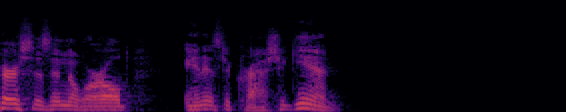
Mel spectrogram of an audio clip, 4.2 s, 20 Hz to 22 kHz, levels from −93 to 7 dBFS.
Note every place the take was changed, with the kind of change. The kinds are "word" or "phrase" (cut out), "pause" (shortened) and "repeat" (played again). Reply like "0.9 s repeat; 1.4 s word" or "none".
1.6 s word

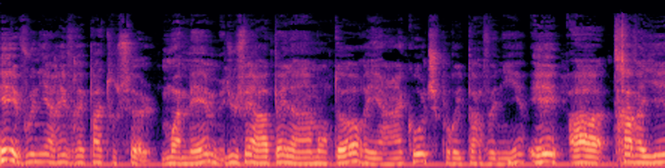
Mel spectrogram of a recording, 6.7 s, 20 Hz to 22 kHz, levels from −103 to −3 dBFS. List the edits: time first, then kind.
2.2 s word; 5.7 s word

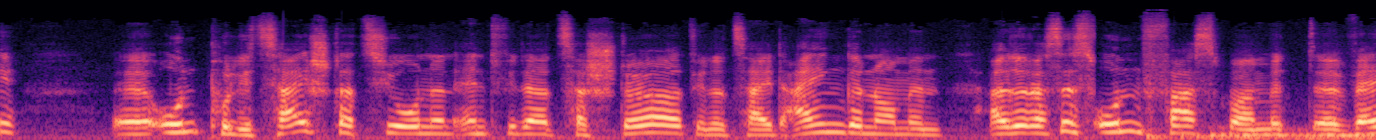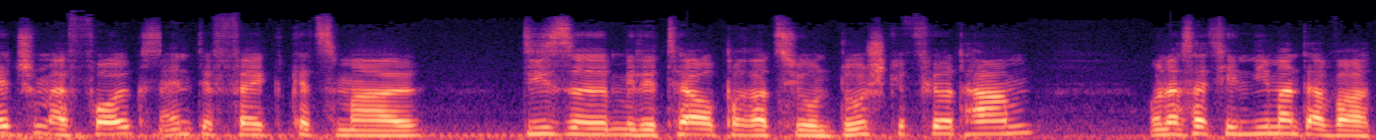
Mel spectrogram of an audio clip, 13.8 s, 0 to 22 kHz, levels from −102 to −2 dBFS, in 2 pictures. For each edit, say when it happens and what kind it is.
2.3 s word; 3.4 s phrase; 4.8 s pause; 5.5 s word; 7.7 s word; 8.3 s phrase

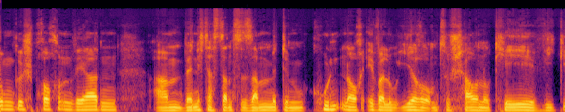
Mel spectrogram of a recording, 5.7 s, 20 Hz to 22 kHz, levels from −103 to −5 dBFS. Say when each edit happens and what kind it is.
3.1 s pause

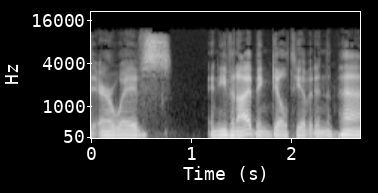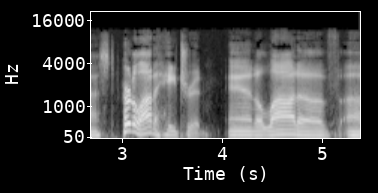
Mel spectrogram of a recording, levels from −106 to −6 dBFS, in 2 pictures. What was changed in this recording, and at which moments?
3.0 s pause

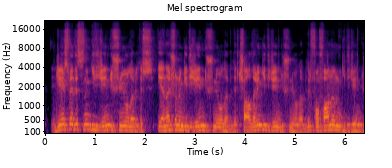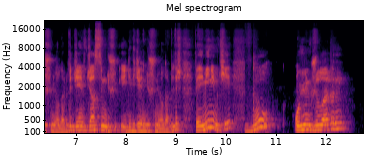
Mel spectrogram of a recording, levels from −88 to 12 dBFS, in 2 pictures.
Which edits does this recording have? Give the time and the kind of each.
none

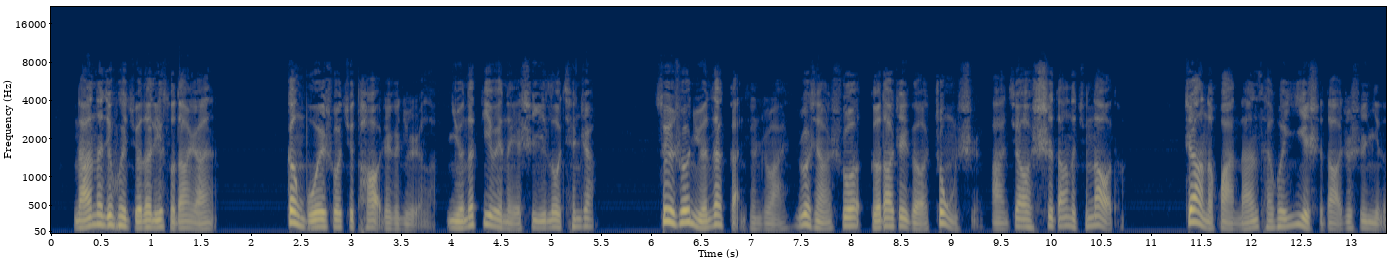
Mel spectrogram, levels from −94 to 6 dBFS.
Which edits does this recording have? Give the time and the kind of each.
none

